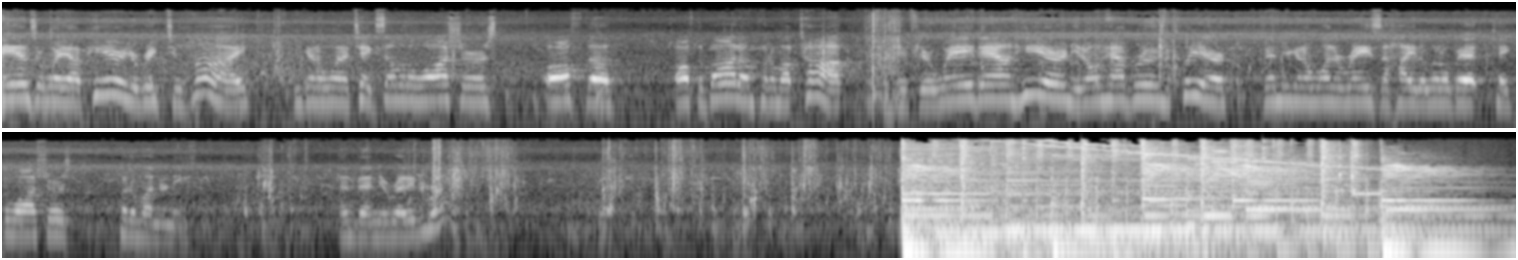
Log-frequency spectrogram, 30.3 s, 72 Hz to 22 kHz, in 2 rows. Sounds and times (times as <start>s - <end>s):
Speech: 0.0s - 17.1s, 18.5s - 19.6s
Rowboat, canoe, kayak: 0.0s - 24.4s
Music: 24.2s - 30.2s.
